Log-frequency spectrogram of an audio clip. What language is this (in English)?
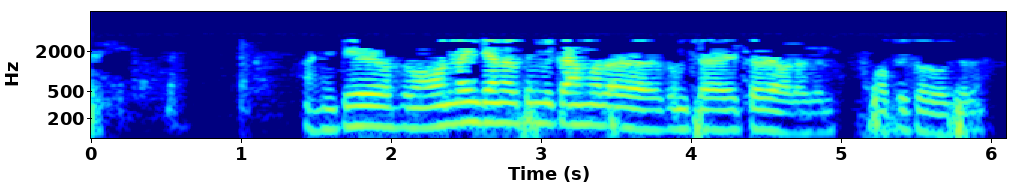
Marathi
